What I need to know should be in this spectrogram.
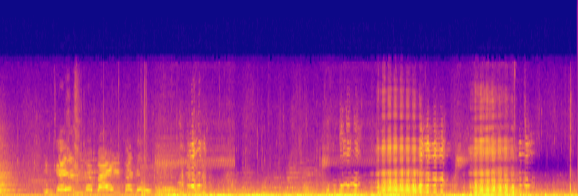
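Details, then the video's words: White baby goats drinking milk give quavering, wavering bleats, one early series and a louder burst later, over steady talking and background voices with a low rumble. "Baby Goats drinking Milk 🥛 White Baby Goats - RELAXING SOUNDS"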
